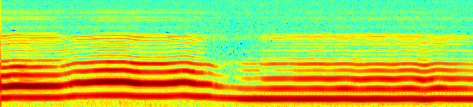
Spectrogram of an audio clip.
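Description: A young woman singing a Nepali song unaccompanied into a close microphone, holding one long note that rises slightly and then steps down about a second in.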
